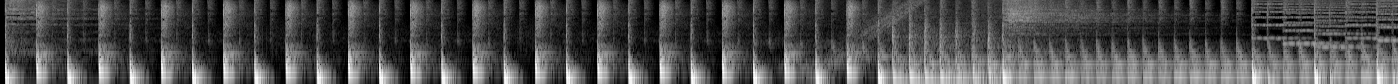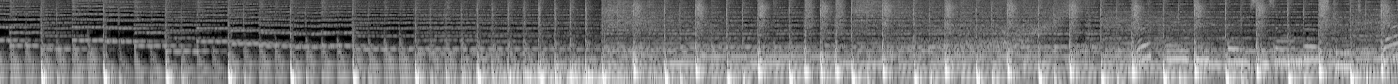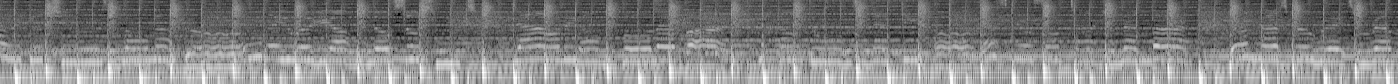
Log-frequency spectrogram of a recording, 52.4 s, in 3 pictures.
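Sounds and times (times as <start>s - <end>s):
eighties drum beat: 0.0s - 14.3s, 15.6s - 52.4s.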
